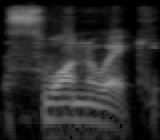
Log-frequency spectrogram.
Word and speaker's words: Swanwick: to Swanwick sleep calm my last name is pronounced Swanwick well sorry it's spelled Swanwick SWA n WI ck so if you go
